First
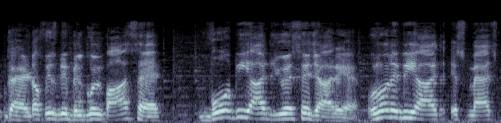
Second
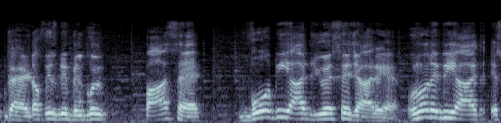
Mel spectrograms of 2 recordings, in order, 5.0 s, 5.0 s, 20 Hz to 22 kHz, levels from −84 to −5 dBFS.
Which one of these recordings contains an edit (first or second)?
first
